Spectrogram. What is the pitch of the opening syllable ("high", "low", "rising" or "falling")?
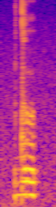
low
